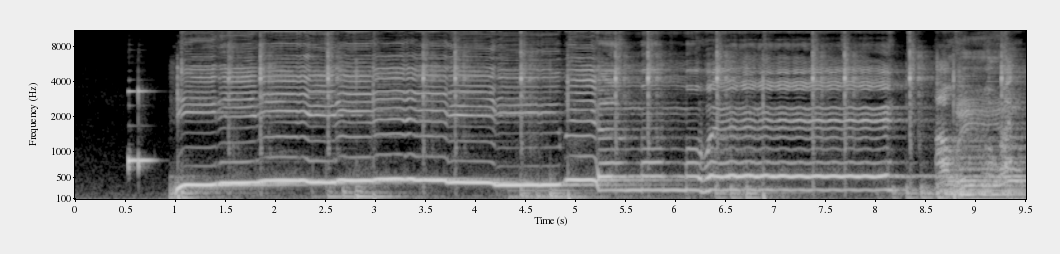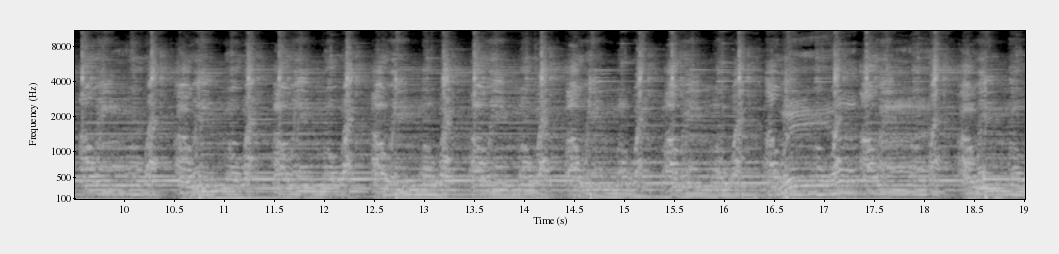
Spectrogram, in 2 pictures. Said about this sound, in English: While it's just sitting there on power, let's play some music and see what it sounds like. I'm just going to use Siri to play a song.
